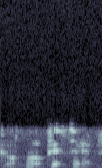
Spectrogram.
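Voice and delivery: very quiet, low, voiceless echo; muted mock retort. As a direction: mutter the insult back under your breath. [name]'s retort to the insult.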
